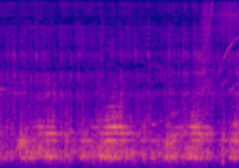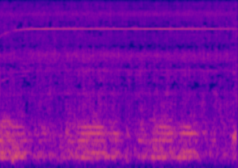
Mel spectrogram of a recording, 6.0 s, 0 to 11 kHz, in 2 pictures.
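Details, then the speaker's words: High-pitched dental turbine whine spinning up over rushing electrical suction and water spray on a TAOS800L dental chair, with lots of turbine water still cleared by the suction; music in the background; normal operation. "and even I use the turbine see the water of the turbine how much see in the mirror here work see so good too much water but still do work does work see"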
